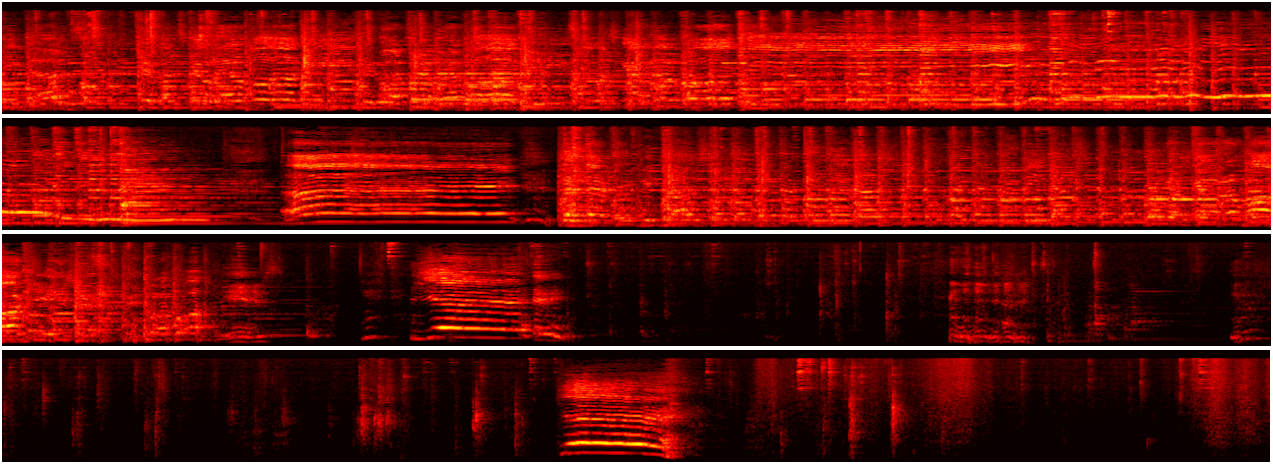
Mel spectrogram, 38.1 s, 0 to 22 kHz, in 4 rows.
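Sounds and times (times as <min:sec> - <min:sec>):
banjo picked rapidly: 0:00.0 - 0:11.0, 0:13.7 - 0:20.7.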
